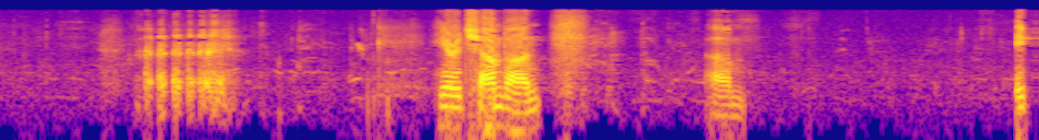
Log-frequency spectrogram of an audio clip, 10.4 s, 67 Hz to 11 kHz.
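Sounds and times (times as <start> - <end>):
speech: 4.4 - 5.8
nilgai antelope calling: 8.4 - 9.5.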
